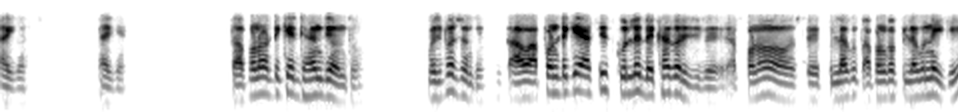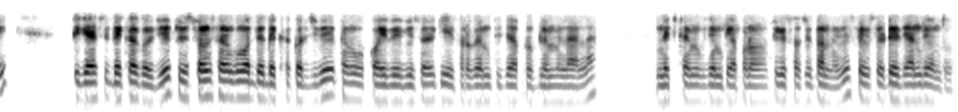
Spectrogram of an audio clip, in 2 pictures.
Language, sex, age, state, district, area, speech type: Odia, male, 18-30, Odisha, Kendrapara, urban, conversation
